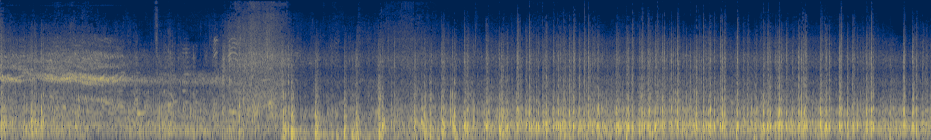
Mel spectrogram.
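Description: Fireworks burst with rapid cracks and booms, echoing across open water.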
